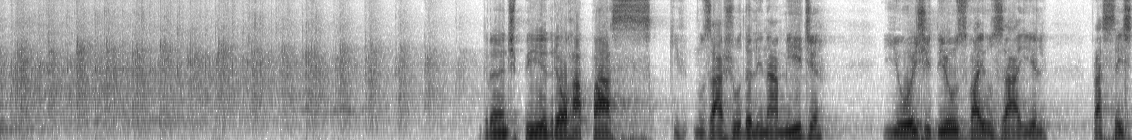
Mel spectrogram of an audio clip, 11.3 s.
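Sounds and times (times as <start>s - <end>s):
audience applause: 0.0s - 4.8s
speech: 4.8s - 11.3s.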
